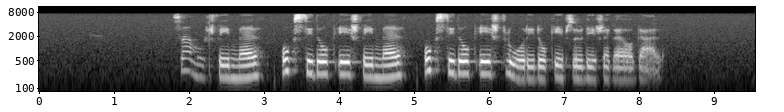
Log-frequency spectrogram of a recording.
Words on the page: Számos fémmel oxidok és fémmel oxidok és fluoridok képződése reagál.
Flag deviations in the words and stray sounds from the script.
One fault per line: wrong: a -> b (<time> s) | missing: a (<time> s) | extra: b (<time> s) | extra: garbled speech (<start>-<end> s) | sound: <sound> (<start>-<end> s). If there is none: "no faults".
no faults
